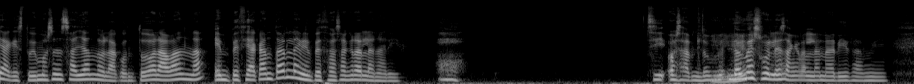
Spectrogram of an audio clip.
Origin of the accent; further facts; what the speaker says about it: Elche de la Sierra, Castilla-La Mancha, Spain; lo han hecho de mi tierra, de Elche de la Sierra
